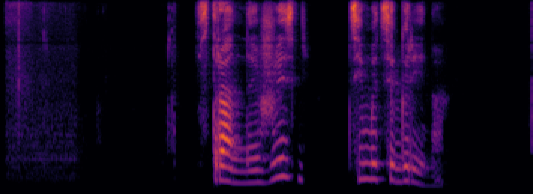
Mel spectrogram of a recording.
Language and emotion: Russian, neutral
